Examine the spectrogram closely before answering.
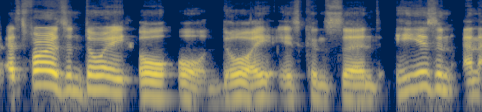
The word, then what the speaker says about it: Ndoye: You don't pronounce the N. It's just Doy.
